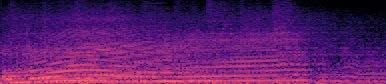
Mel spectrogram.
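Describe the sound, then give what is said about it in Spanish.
A motorcycle engine revs loudly, its droning pitch climbing and then holding steady for a couple of seconds before easing off slightly. “Eh, eh, Espi, ¿de dónde has sacado esa moto?”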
